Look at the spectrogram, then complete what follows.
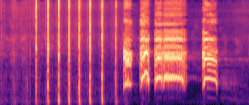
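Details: Red junglefowl crow: about eight quick, regular thumping beats, then a harsh, harmonic crow of several syllables. The crow has a long drawn-out middle note and a short separate final note, with quiet afterwards.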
